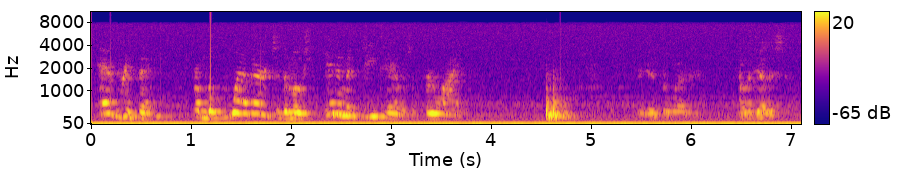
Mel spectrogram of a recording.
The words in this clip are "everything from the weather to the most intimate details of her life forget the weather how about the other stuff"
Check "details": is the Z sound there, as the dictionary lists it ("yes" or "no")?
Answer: yes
